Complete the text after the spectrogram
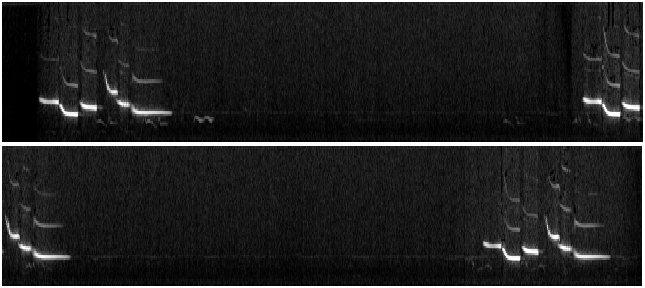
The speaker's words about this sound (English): Let's move on to a new whistler, the eastern meadowlark. We introduced this species earlier. Spring of the year.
